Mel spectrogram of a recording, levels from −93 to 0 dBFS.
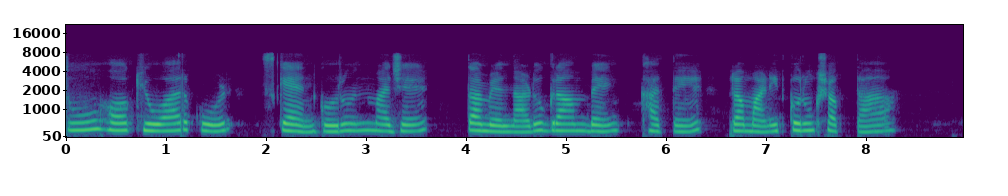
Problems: none marked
